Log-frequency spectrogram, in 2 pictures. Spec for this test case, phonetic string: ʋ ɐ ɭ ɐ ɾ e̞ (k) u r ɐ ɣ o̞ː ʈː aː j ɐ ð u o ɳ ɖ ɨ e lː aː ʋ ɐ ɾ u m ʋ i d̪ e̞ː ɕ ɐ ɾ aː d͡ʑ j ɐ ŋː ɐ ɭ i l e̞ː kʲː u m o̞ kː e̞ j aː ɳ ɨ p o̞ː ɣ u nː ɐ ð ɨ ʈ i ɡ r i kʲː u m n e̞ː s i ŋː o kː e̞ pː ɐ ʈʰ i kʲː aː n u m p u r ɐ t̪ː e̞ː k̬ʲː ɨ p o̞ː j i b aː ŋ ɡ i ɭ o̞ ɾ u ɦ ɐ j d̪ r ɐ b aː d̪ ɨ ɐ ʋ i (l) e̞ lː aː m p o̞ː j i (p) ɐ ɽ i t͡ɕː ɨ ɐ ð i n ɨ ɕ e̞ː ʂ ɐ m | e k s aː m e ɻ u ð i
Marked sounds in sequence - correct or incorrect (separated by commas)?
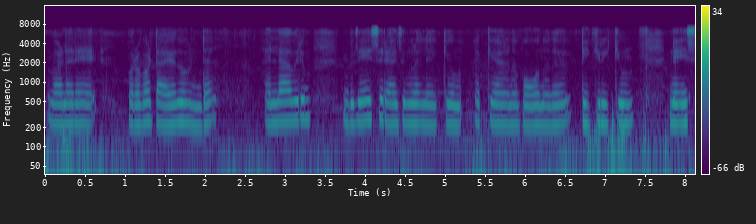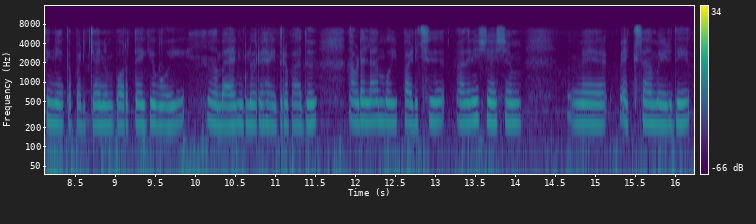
incorrect, incorrect, correct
